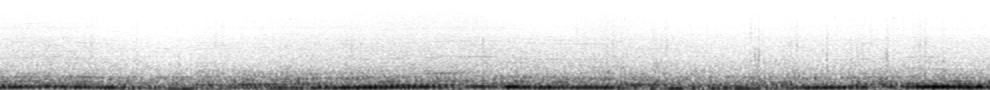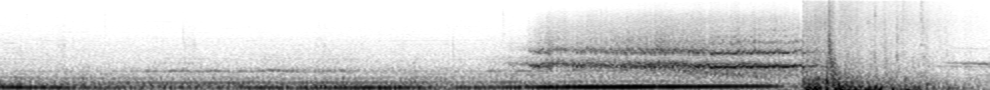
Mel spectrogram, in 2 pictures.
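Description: A car engine revs hard with rising and falling pitch, then tires screech loudly in a long skid before a sharp burst of noise near the end. No one speaks.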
